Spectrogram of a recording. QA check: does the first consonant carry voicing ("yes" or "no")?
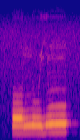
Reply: yes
